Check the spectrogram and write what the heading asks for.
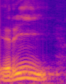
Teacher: ri ra-nya tarqiq ditipiskan karena dia kasrah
